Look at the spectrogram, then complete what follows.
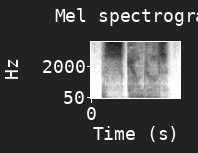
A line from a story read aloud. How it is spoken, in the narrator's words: Nerzhin sighed, baring his teeth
